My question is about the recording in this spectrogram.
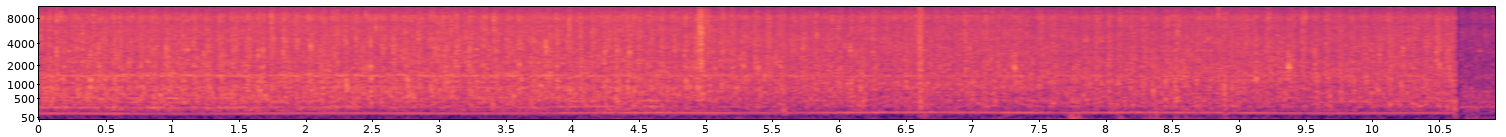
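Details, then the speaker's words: Waterwheel microhydro generator, mounted and spinning backwards, connected to Victron MPPT charge controller: steady low hum over rushing water, pitch easing slightly as the controller adds resistance to slow the motor to its maximum-power rpm; normal running under MPPT load. "can hear the MPPT controller kicked in there and it started increasing the resistance to slow the motor down"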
